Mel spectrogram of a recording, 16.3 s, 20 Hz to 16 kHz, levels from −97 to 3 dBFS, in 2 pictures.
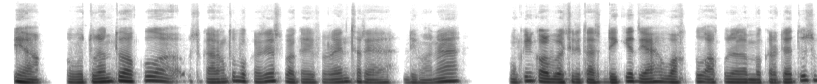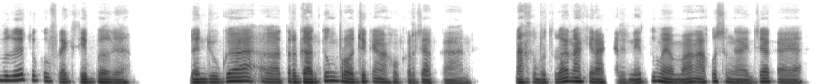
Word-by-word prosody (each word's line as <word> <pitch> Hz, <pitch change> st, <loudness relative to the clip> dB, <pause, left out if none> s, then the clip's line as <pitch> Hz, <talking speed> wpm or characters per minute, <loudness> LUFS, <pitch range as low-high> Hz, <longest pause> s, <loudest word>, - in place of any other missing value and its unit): Iya, 120 Hz, -7 st, +6 dB, 0.2 s
kebetulan 130 Hz, +5 st, +3 dB
tuh 175 Hz, -2 st, +7 dB
aku, 155 Hz, +4 st, +3 dB
eee, 145 Hz, -5 st, -2 dB, 0.2 s
sekarang 125 Hz, -1 st, -2 dB
tuh 175 Hz, -, -1 dB
bekerja 155 Hz, +2 st, +1 dB
sebagai 120 Hz, -6 st, -2 dB
freelancer, 125 Hz, +4 st, -2 dB
ya, 110 Hz, -1 st, -2 dB, 0.2 s
di 110 Hz, -1 st, -8 dB
mana 135 Hz, +11 st, 0 dB, 0.4 s
mungkin 125 Hz, +7 st, -2 dB
kalau 135 Hz, -4 st, +5 dB
boleh 120 Hz, -1 st, +4 dB
cerita 115 Hz, -2 st, +1 dB
sedikit, 120 Hz, +7 st, +1 dB
ya, 130 Hz, +2 st, +4 dB
waktu 125 Hz, -1 st, -1 dB
aku 115 Hz, +2 st, -3 dB
dalam 115 Hz, -1 st, +2 dB
bekerja 115 Hz, +1 st, 0 dB
tuh 195 Hz, +9 st, -2 dB
sebetulnya 200 Hz, +2 st, +1 dB
cukup 190 Hz, -4 st, -5 dB
fleksibel, 125 Hz, -1 st, 0 dB
ya, 110 Hz, +1 st, -1 dB, 0.7 s
dan 120 Hz, 0 st, +3 dB
juga, 160 Hz, +7 st, +2 dB
eee, 120 Hz, -2 st, -1 dB
tergantung 130 Hz, +7 st, +2 dB
projek 140 Hz, -1 st, +1 dB
yang 130 Hz, -, 0 dB
aku 115 Hz, -1 st, -5 dB
kerjakan. 100 Hz, -3 st, -6 dB, 0.4 s
Nah, 120 Hz, 0 st, 0 dB
kebetulan 125 Hz, +5 st, 0 dB
akhir-akhir 115 Hz, -6 st, -1 dB
ini 110 Hz, 0 st, -1 dB
tuh 175 Hz, -, -3 dB
memang 125 Hz, -3 st, +3 dB
aku 140 Hz, -, -5 dB
sengaja 115 Hz, +1 st, -1 dB
kayak 105 Hz, -5 st, -4 dB
125 Hz, 165 wpm, -23 LUFS, 115-145 Hz, 0.7 s, tuh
